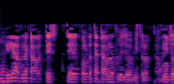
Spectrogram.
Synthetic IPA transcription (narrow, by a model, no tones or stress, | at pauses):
bʱileapnaʈaʈesʈkɔlkət̪aʈawnɔt̪loed͡ʒababʱit̪ɔɾɔt̪a̰pnid͡ʒo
